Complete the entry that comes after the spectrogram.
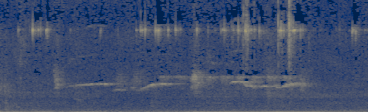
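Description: Faint, thin, high-pitched bird chirps and whistles, wavering in pitch and coming in several short phrases, over a steady low background rumble.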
